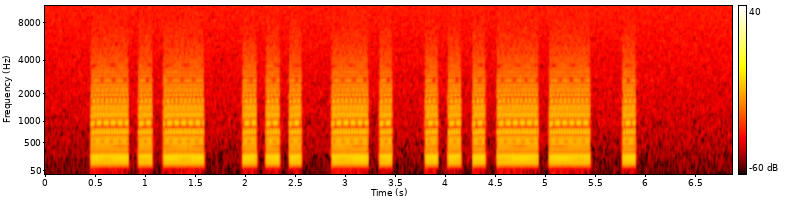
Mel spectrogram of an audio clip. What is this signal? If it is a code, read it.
Morse code, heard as a horn, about 10 wpm. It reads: KSN3E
